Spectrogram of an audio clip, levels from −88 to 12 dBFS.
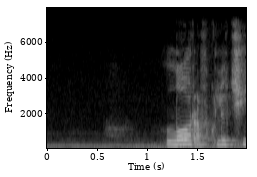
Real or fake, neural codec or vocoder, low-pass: real; none; 7.2 kHz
